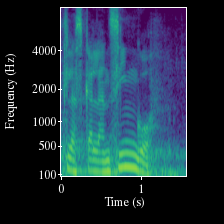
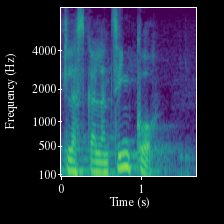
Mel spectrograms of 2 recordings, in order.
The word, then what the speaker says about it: Tlaxcalancingo: Por ejemplo, no es Tlaxcalancingo, es Tlaxcalancinco, no con G.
